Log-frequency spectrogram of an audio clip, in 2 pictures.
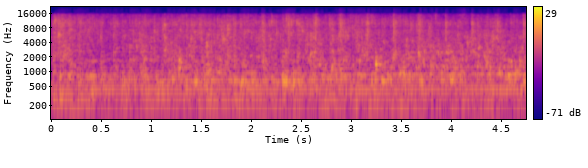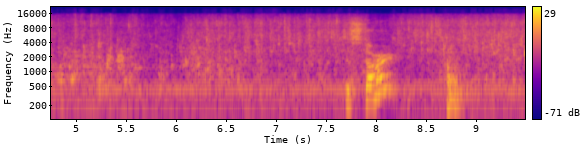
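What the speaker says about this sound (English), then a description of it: "we're going to put some water in our pot" Water runs steadily from a tap into a large pressure canner pot, filling it to about a quarter of the way up the jars, with a brief burst of clatter near the end and a spoken word at the start.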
